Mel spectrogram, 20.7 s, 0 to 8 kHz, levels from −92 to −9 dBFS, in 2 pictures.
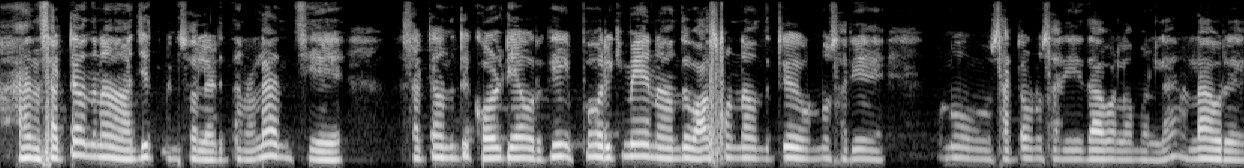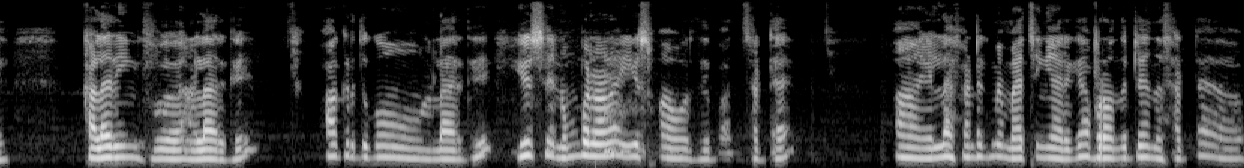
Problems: constant background noise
